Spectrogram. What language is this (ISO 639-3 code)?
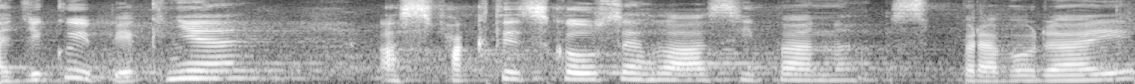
ces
